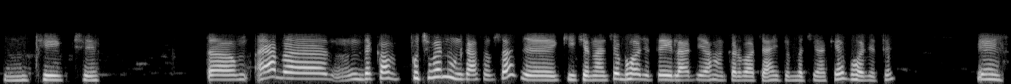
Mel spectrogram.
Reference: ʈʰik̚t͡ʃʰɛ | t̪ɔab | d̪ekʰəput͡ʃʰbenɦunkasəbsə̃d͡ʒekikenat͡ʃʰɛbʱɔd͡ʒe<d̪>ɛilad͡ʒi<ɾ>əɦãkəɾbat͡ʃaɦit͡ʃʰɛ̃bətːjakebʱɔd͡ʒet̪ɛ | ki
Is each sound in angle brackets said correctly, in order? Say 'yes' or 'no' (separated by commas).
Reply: no, no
